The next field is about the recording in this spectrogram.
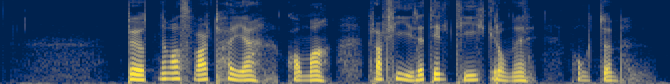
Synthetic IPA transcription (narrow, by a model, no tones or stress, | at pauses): b̥øːt̪nəʋɑːsʋæːʈhœʏəkʰɔmɑfɾʔɑ̰ːfiːɾət̪ʰɪlt̪ʰiːkʰɾuːnəɾ | pʰɵŋkt̪ʉm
